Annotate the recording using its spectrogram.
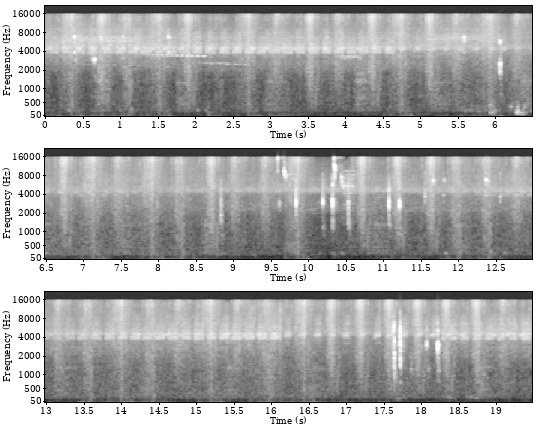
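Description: Footsteps rustle through dry grass at a steady walking pace.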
